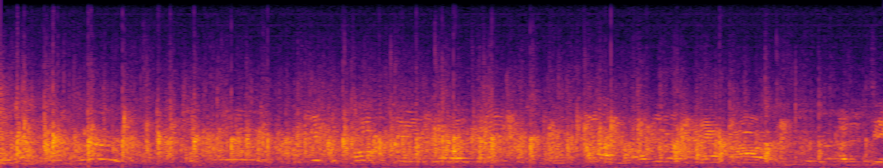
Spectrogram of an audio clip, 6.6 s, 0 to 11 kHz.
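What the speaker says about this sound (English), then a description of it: "I'd like you to give them a round of applause." An audience at a 1991 twenty-year class reunion applauds, dense sustained clapping from many hands filling the room for several seconds, fading slightly at the end with faint voices mixed in.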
